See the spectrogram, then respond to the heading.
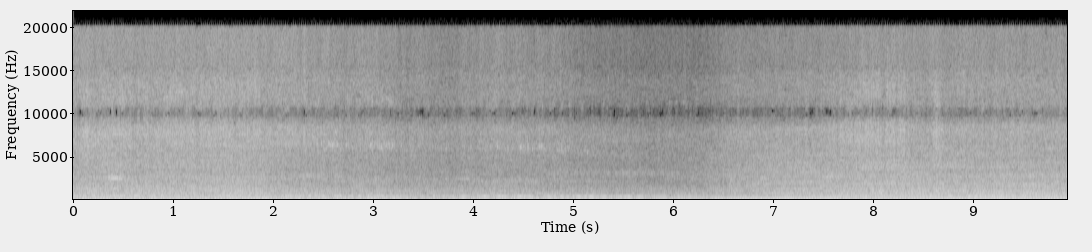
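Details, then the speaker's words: Can-Am Commander side-by-side under way, 10 months after driveline fix with new carrier bearing and heater hose: steady engine drone dipping and rising with throttle, no driveline rattle. "and here we are 10 months later and and still no Drive Line rattle"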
